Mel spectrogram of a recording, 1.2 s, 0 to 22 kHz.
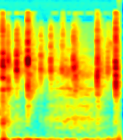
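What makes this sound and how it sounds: Fingertips tap on the hard plastic body of an old camera from the 1980s. A quick, uneven run of light, dry clicks follows, each bright and sharp with almost no ring, over a faint low rumble.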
